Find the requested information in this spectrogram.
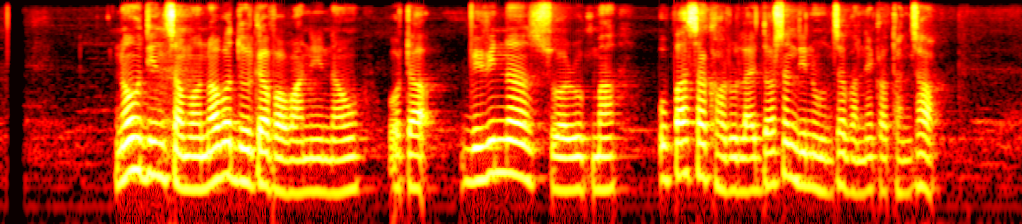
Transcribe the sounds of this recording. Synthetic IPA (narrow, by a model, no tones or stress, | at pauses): nʌw̃d̪insʌmːʌnʌbʌd̪urɡabʱʌwaninʌw | o̰ʈa | bibʱinːʌswʌɾupma | upasʌkɦʌɾulajd̪ʌrsʌnd̪inuɦunt͡sʰʌbʱʌnːekʌt̪ʰʌnt͡sʰʌ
